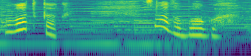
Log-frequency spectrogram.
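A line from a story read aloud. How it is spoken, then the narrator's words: Breathless exhale. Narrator (Russian): выдохнула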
